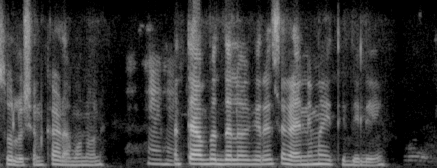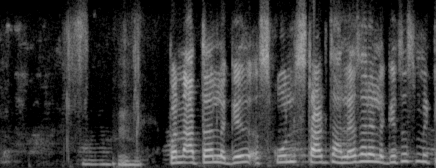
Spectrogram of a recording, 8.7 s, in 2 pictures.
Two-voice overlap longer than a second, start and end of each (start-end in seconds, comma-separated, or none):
none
